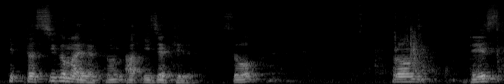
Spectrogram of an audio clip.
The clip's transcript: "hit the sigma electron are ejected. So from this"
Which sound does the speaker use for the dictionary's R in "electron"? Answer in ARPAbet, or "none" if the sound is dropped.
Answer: none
